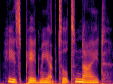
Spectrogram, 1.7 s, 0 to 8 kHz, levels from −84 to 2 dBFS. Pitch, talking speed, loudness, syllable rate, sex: 200 Hz, 245 wpm, -14 LUFS, 4.6 syllables/s, female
